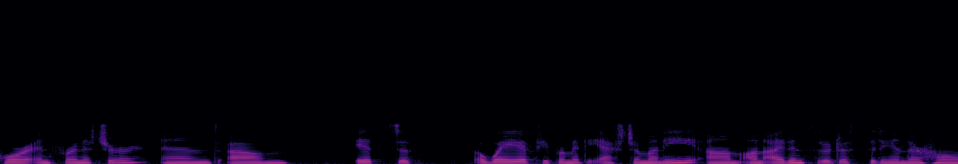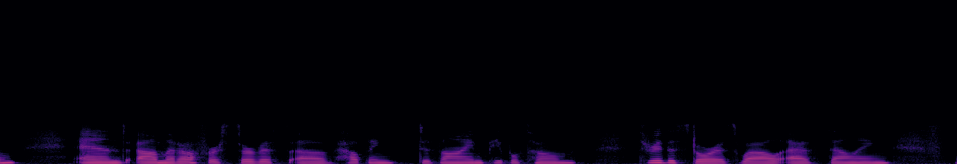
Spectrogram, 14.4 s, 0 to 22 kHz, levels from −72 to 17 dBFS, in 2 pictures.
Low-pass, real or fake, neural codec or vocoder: 5.4 kHz; fake; codec, 16 kHz, 0.2 kbps, FocalCodec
